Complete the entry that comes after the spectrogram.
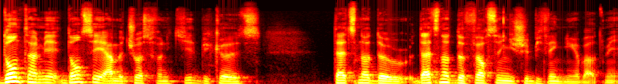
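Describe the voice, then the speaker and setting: In a French accent, a man speaks at a moderate pace and medium pitch with lively intonation, captured on a very clean recording with a silent background. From France, Paris. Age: young. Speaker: social media influencer. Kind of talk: interview.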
